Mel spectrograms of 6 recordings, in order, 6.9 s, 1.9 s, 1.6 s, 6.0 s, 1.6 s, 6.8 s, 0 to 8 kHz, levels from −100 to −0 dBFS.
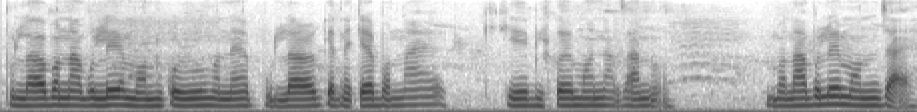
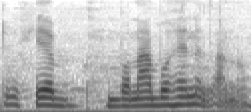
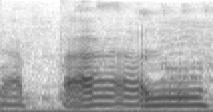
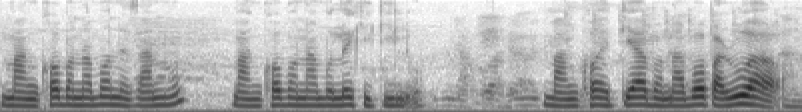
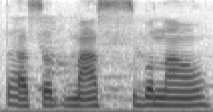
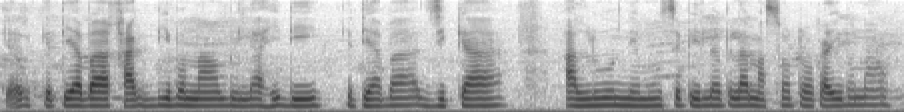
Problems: none marked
